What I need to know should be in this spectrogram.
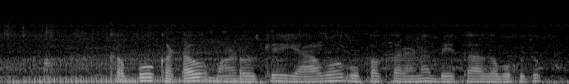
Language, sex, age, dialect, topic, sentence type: Kannada, male, 51-55, Central, agriculture, question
